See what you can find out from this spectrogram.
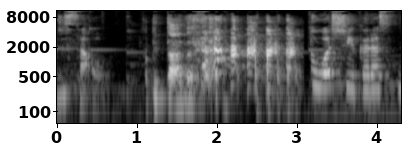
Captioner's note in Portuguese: Risos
